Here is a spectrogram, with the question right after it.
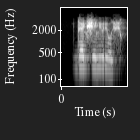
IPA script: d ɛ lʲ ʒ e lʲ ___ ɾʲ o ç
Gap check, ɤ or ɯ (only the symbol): ɯ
